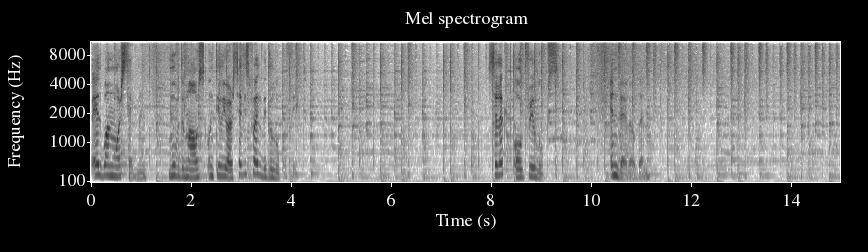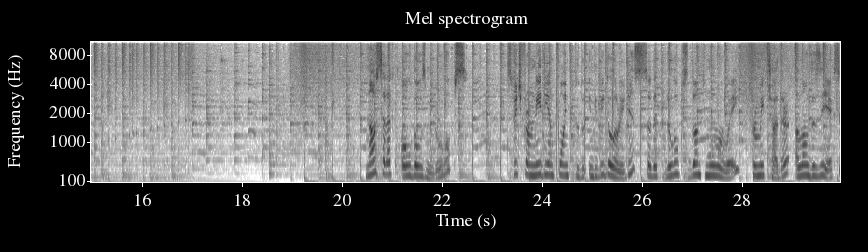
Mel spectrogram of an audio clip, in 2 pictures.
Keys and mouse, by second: 6.9 click, 7.5 alt+click, 9.3 alt+shift+click, 10.4 ctrl+b, 20.2 alt+click, 25.2-26.3 drag.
